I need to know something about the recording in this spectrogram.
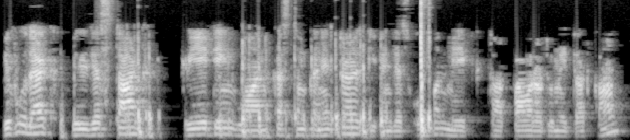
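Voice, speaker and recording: A man presenting a software tutorial step by step in an informal way, speaking haltingly in short phrases. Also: mid-range voice, very noisy.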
